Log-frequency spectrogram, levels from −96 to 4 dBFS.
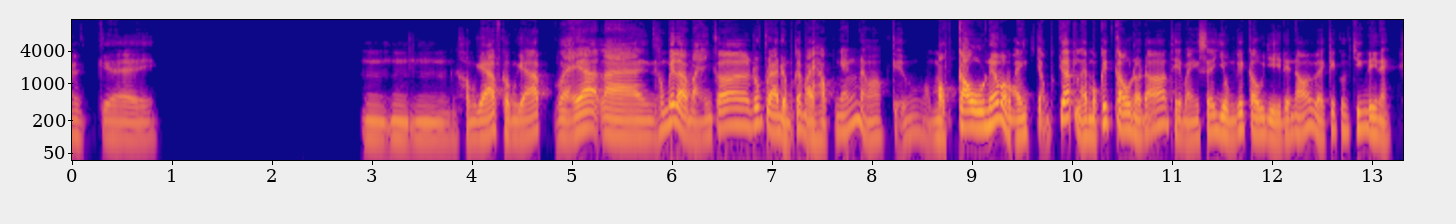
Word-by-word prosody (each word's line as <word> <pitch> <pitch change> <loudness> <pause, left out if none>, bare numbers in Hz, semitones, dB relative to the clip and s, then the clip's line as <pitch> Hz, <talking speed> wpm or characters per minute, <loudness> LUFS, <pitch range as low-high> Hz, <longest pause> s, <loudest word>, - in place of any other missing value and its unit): OK. 105 0 -11 2.5
Ừm, 100 -2 -7
ừm, 100 -1 -6
ừm, 95 -1 -9
không 95 +2 -9
gấp, 105 +2 +2
không 100 - -2
gấp. 110 +6 0
Vậy 105 -2 0
á, 155 +2 +5
là 105 -3 +1 0.2
hông 140 - -5
biết 205 - +6
là - - +6
bạn 100 +1 -5
có 165 +5 +1
rút 180 +3 -1
ra - - +4
được 100 - +1
một 90 - -9
cái - - 0
bài 95 - +2
học 95 +4 -5
ngắn 130 +12 -5
nào - - -3
hông? 100 +2 -6
Kiểu, 110 - -12 0.2
một 100 0 -1
câu 150 0 +7
nếu 190 +6 +5
mà - - +6
bạn 105 +1 0
chọn - - -5
kết 230 +2 +5
lại - - +1
một - - 0
cái 190 - +2
câu 140 - +4
nào - - +1
đó 165 +3 0
thì 110 - -4
bạn 100 0 -5
sẽ - - -3
dùng 120 -5 0
cái 140 - 0
câu 115 -3 0
gì 100 -3 -2
để 110 - -3
nói 120 +6 -2
về 135 - -3
cái 135 - -8 0.2
chuyến 145 +2 -4
đi 120 - +1
này? 95 -3 -5
110 Hz, 245 wpm, -24 LUFS, 100-145 Hz, 2.5 s, câu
